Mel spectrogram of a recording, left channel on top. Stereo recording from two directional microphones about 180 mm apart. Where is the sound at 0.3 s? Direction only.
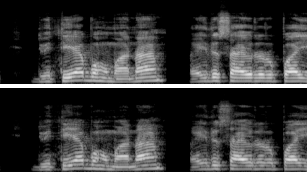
25° left (ahead or behind).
